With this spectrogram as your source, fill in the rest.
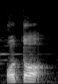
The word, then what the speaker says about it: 音: 혼자 있으면 뜻으로서는 오또, 오또.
